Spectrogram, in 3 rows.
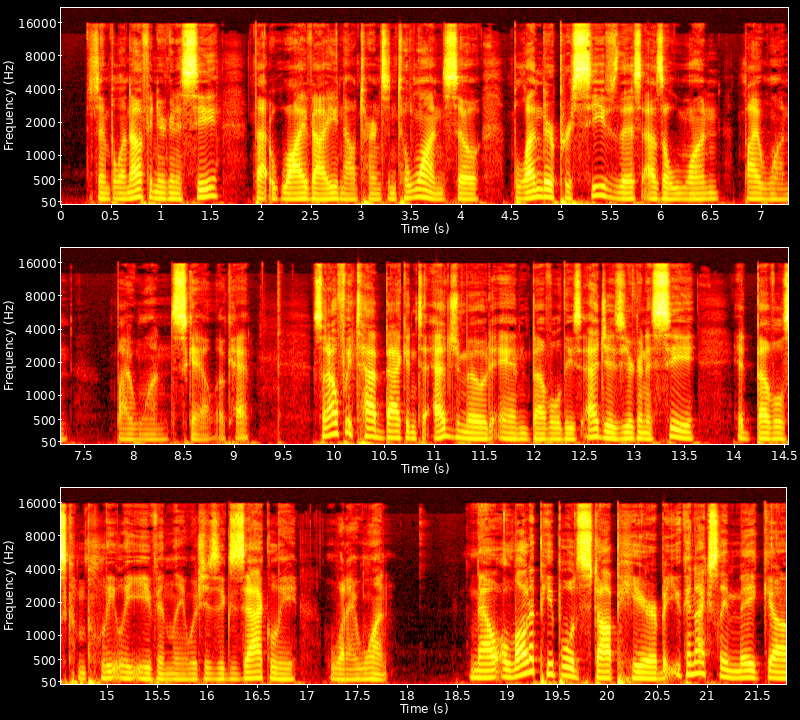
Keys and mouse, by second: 1.3 ctrl+z, 3.5 ctrl+shift+z, 4.7 click, 9.0 middle click, 10.1 Tab, 12.9 ctrl+b, 18.5 middle click.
